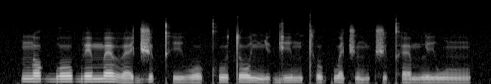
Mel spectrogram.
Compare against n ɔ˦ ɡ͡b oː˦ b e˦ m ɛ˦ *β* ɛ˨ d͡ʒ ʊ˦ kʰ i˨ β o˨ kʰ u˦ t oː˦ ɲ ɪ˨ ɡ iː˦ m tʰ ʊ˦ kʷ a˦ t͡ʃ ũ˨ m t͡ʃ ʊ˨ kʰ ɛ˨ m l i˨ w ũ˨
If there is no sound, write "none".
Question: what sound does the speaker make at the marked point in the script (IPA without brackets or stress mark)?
β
